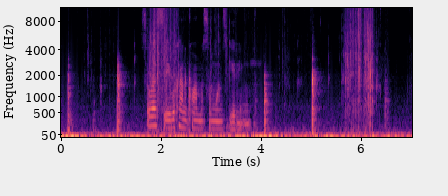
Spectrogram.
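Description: Playing cards are shuffled and tapped together.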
